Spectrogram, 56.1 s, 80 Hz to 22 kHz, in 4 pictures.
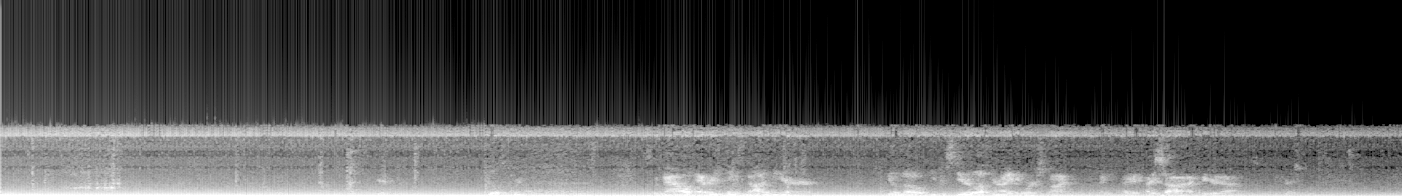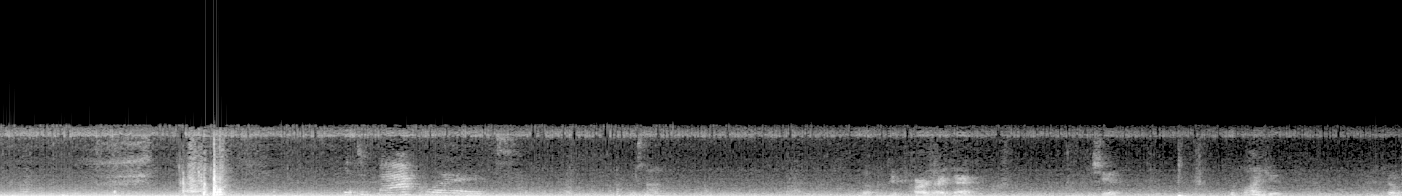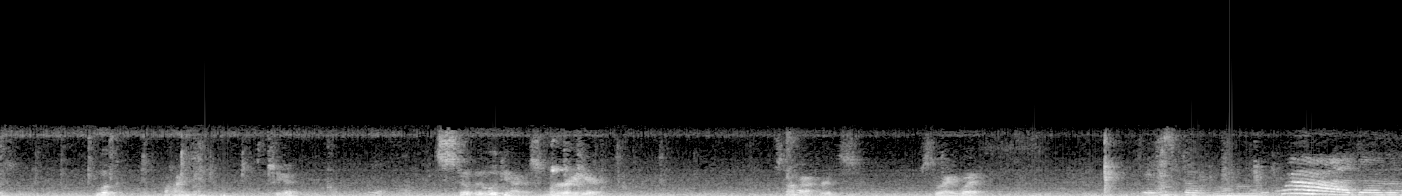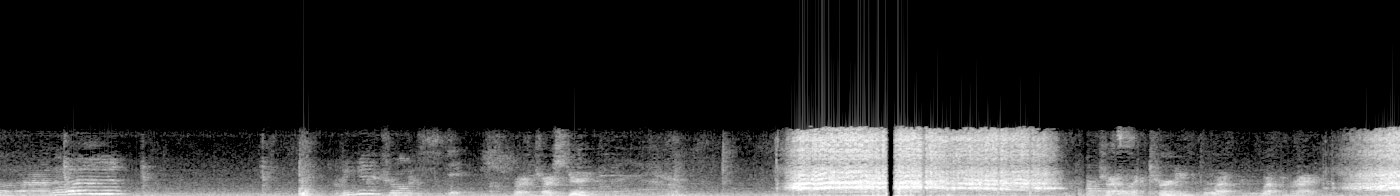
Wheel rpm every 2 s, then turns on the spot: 0, 0, 0, 0, 0, 0, 0, 0, 0, 0, 0, 0, 0, 0, 0, 0, 0, 0, 0, 0, 0, 0, 0, 0, 0, 120, 50, 10.
none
